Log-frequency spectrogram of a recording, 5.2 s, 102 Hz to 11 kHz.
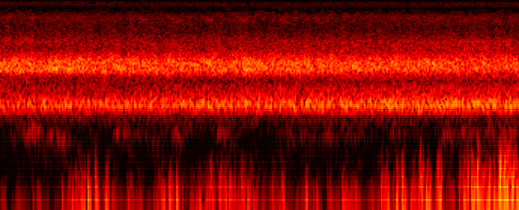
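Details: Frogs calling in front of a house at rice sowing time in 2021, a steady dense chorus of buzzing, trilling notes layered in several pitch bands, with low rumbling wind or handling noise underneath.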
